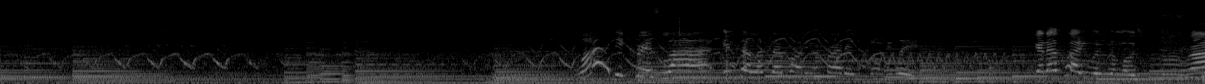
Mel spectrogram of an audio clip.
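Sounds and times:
siren wailing: 0.4 - 2.7, 4.6 - 10.1.

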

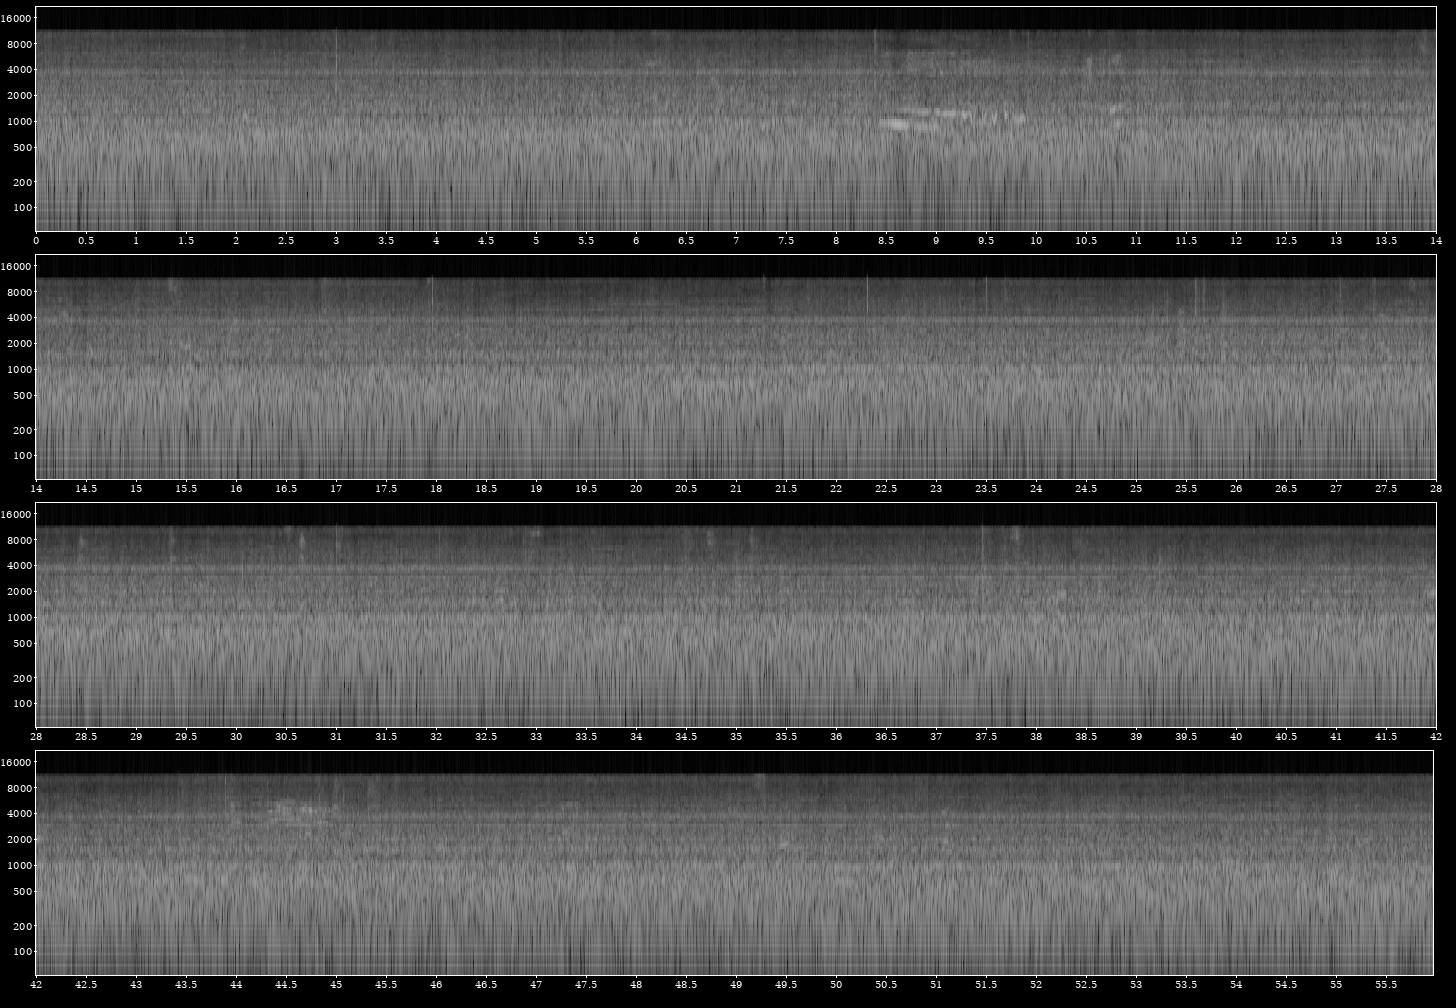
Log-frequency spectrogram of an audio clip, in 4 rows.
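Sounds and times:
jet engines droning: 0.0 - 55.9.

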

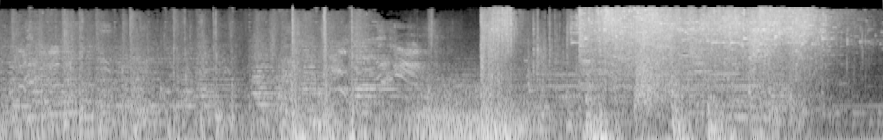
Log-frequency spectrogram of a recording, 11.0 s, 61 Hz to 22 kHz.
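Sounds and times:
film music: 0.0 - 11.0
glass shattering: 7.1 - 11.0.

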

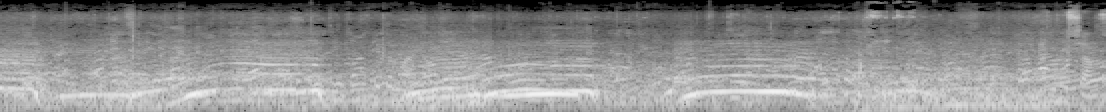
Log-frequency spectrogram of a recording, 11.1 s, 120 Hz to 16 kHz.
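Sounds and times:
cattle mooing: 0.0 - 8.4.

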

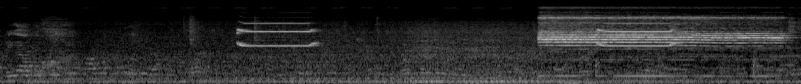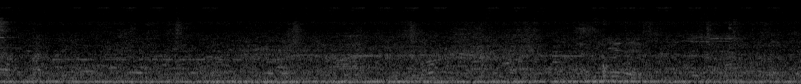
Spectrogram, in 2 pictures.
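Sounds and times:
multimeter harsh buzz: 2.4 - 3.2, 5.4 - 8.0
multimeter test beep: 2.4 - 3.3.

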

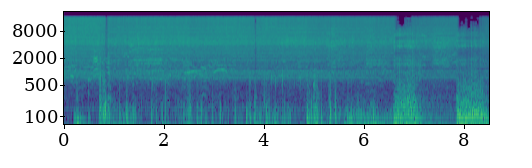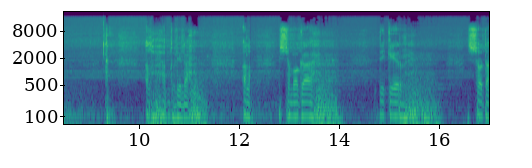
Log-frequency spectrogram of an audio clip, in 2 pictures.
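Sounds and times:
electrical hum: 0.0 - 17.0
heavy breaths into microphone: 0.8 - 16.6.

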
